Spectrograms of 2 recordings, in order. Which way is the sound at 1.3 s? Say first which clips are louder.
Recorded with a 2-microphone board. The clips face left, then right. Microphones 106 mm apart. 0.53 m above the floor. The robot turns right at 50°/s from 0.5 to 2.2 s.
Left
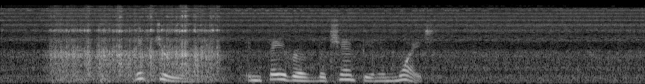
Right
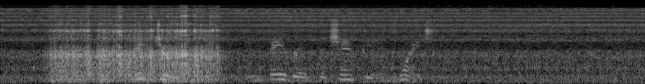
Left 4 dB; 40° left.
